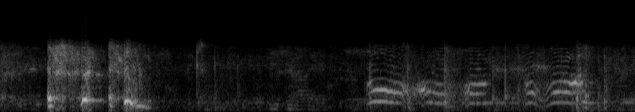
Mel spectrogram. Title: Fake cough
